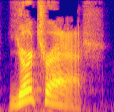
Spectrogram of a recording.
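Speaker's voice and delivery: hammed-up offended shout; mock angry retort. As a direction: blurt it like an indignant drunk. Mimicking girlfriend's retort.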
